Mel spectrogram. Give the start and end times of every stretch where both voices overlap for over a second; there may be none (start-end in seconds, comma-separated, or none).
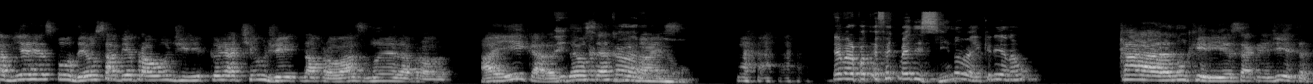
5.5-6.9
